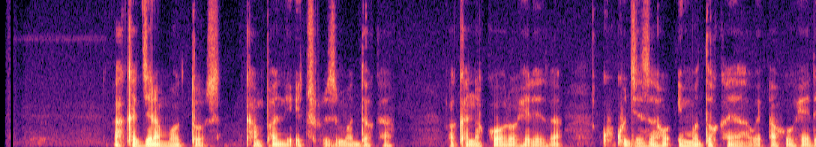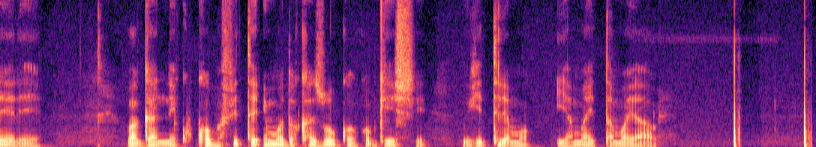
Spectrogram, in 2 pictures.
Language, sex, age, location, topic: Kinyarwanda, male, 25-35, Kigali, finance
